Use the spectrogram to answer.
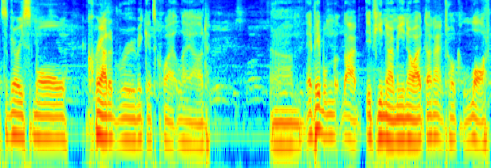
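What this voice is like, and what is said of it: Hoarse voice. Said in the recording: “That's why I'm hoarse as well.”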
